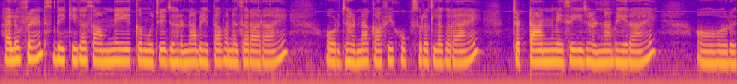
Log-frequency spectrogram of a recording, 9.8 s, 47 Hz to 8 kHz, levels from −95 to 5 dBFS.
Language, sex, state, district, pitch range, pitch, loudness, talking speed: Hindi, female, Bihar, West Champaran, 180-195 Hz, 185 Hz, -18 LUFS, 185 wpm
